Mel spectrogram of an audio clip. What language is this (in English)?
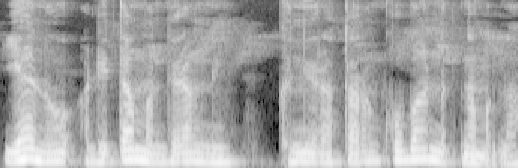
Garo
